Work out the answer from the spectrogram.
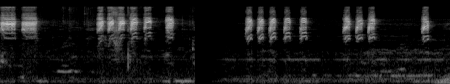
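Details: Cinereous tit young calling for its parent: rough, sizzling rasps delivered in fast clusters, a short silent gap midway, then groups of three to five notes resuming.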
